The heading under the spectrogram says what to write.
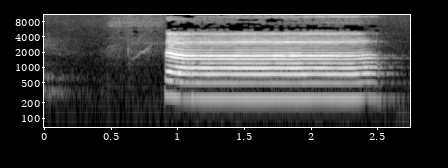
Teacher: सा को पढ़ते हुए हमारी जबान का किनारा हमारे दोनों दांतों के दरमियान में आता है और साथ में हवा भी जारी रहती है। मुंह से गर्म हवा जैसे महसूस होती है।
